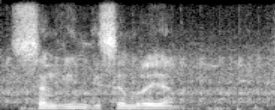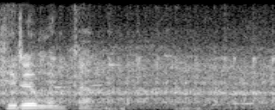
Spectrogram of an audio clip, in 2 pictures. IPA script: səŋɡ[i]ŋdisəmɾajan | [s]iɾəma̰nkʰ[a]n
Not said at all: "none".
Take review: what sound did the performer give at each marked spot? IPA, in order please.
i, h, a

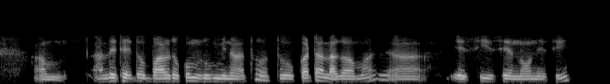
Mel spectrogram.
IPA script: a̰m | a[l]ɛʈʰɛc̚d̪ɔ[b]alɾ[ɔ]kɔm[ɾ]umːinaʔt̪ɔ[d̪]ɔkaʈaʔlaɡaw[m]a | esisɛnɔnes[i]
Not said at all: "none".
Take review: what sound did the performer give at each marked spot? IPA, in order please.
l, b, ɔ, ɾ, t̪, m, i

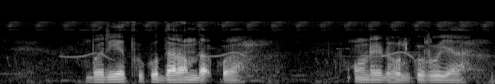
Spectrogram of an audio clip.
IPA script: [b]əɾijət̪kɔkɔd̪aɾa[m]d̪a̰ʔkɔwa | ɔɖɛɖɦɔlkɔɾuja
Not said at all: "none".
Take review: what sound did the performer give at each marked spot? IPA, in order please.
b, m

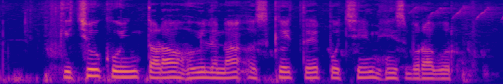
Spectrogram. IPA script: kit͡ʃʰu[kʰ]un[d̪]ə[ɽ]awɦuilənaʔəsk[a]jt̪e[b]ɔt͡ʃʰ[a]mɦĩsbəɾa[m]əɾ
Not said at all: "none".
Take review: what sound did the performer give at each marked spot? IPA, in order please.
k, t̪, ɽ, ə, p, i, b

